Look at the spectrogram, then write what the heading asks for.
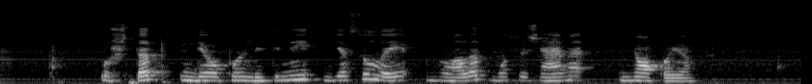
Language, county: Lithuanian, Vilnius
